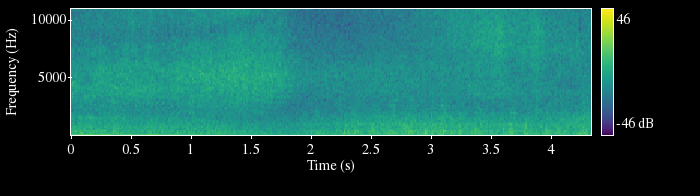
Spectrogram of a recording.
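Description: Train running past on the track: a steady heavy rumble under a hiss, with wind buffeting the microphone.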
